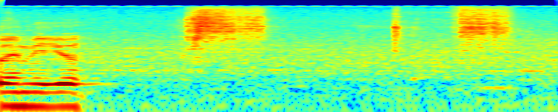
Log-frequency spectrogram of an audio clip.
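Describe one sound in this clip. An aerosol can sprays with a short hiss.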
